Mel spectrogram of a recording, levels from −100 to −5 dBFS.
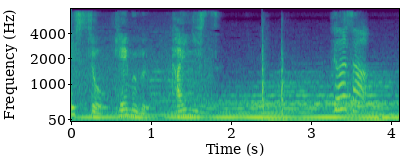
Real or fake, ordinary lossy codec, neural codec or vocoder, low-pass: real; AAC, 32 kbps; none; 7.2 kHz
